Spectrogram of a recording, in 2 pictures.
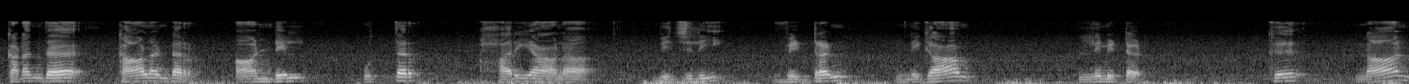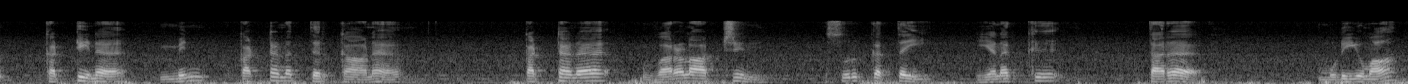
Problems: none marked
